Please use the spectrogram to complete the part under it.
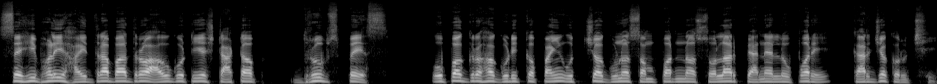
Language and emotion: Odia, neutral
